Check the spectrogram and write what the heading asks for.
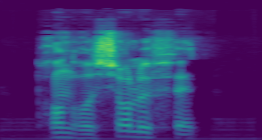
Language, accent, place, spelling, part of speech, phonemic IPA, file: French, France, Lyon, prendre sur le fait, verb, /pʁɑ̃.dʁə syʁ lə fɛ/, LL-Q150 (fra)-prendre sur le fait.wav
- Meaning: to bust, to catch red-handed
